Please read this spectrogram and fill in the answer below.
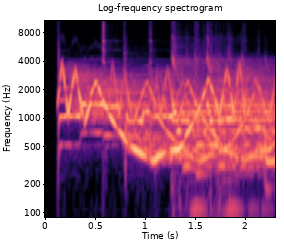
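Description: Electronic intro music that starts abruptly: layered synthesizer tones swoop up and down in pitch, many at once, with a low sustained note coming in about halfway through.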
